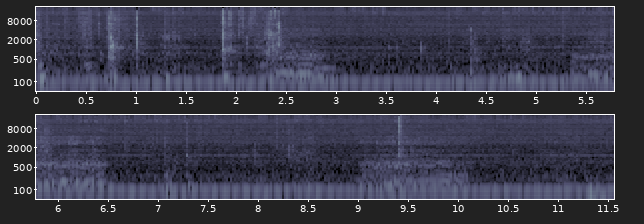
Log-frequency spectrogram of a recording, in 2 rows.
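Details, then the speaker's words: Resting dog snoring in the background with soft, rumbling snores about every three to four seconds (roughly 17 a minute), over a steady low room hum and light handling noises. "If you hear the background noise, that's my dog snoring. He's decided he wanted to come and watch, but I've bored him already."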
